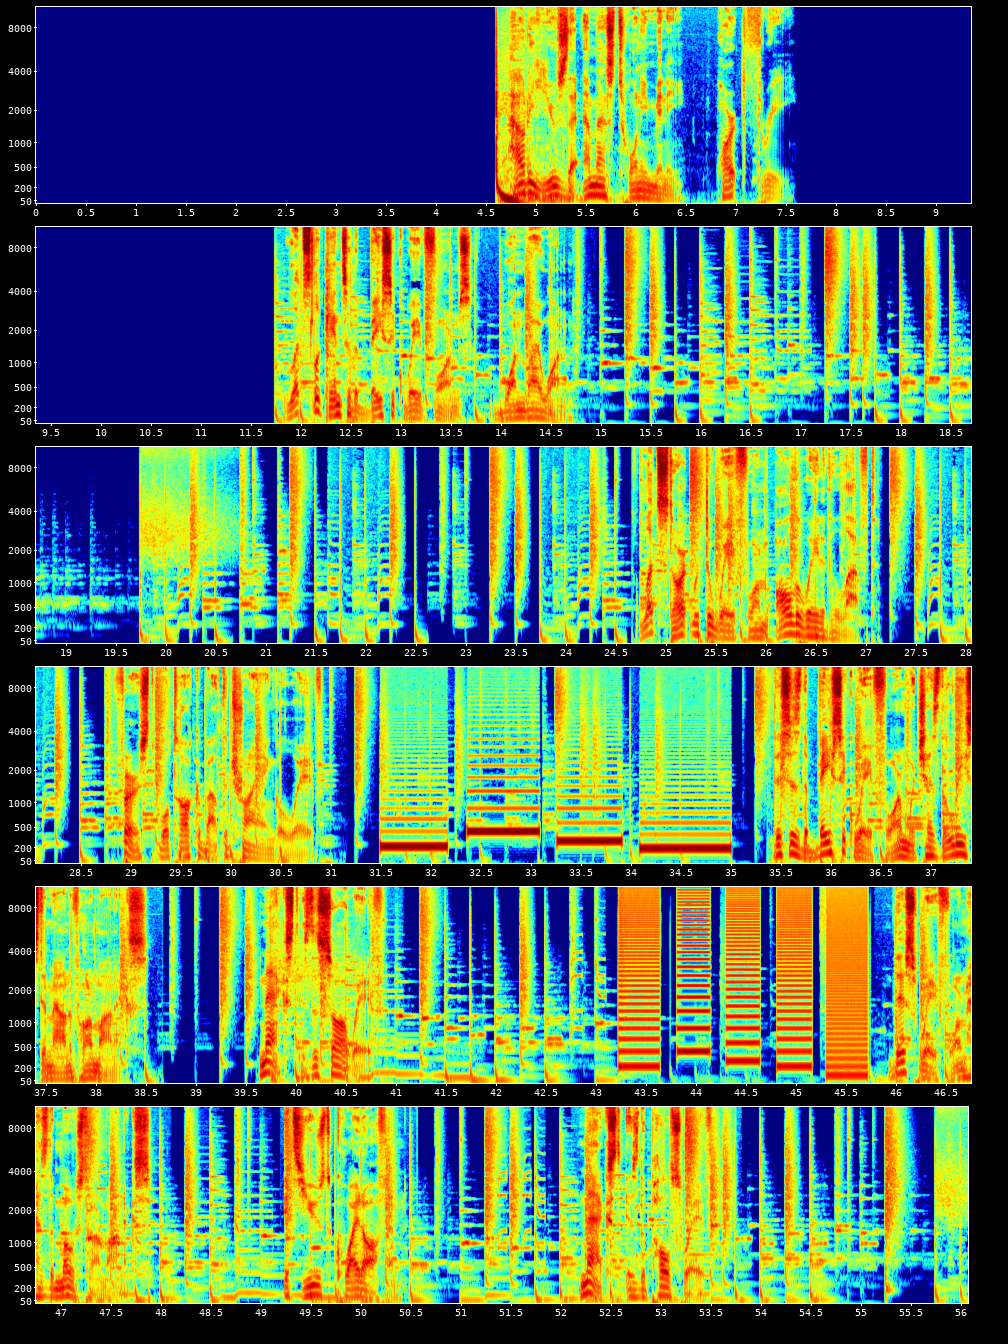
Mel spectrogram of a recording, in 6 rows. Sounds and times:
Speech: 0:04.6 - 0:07.6, 0:11.8 - 0:14.8, 0:24.7 - 0:27.2, 0:28.9 - 0:31.0, 0:35.4 - 0:38.6, 0:39.6 - 0:40.9, 0:46.0 - 0:48.0, 0:49.2 - 0:50.5, 0:52.2 - 0:53.6
Music: 0:11.8 - 0:56.0.

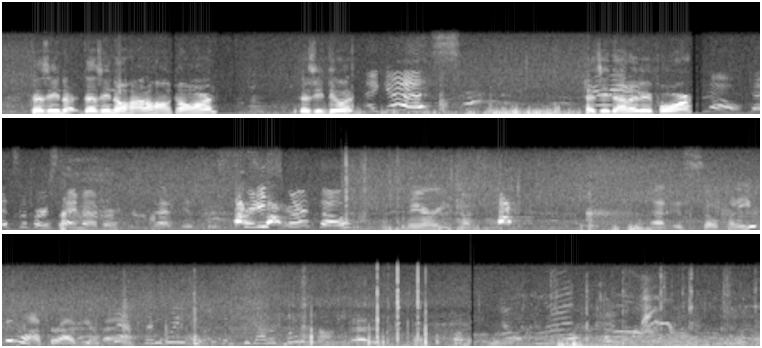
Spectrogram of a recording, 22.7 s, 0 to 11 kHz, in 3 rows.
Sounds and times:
Bow-wow: 0:09.6 - 0:10.5, 0:12.6 - 0:12.9.

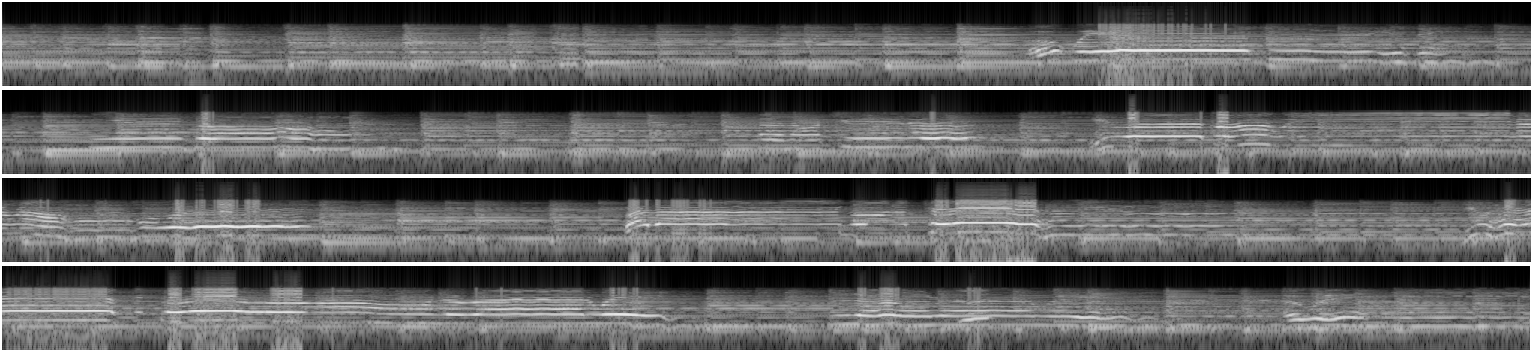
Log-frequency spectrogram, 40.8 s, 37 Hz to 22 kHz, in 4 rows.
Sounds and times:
Music: 0:00.0 - 0:40.7
Male singing: 0:06.8 - 0:09.8, 0:10.8 - 0:12.8, 0:15.2 - 0:16.8, 0:17.4 - 0:22.5, 0:24.6 - 0:28.7, 0:30.1 - 0:35.2, 0:36.1 - 0:38.4, 0:39.1 - 0:40.7.

